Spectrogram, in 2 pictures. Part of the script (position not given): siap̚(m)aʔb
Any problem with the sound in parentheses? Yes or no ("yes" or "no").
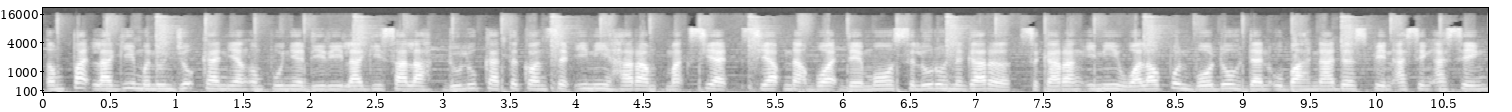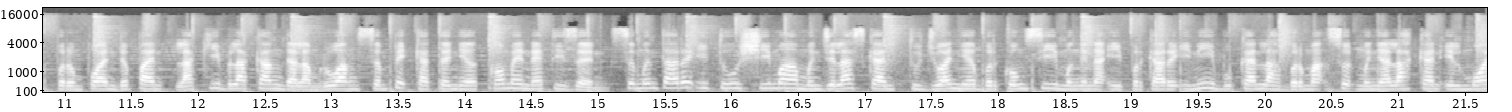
yes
